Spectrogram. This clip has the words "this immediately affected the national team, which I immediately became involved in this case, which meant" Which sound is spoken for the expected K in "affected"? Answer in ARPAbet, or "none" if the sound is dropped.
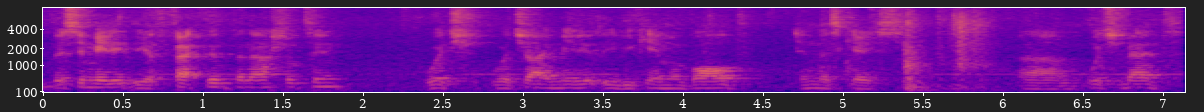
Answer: K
